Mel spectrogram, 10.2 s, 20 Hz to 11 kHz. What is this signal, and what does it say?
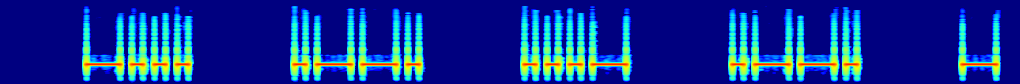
Morse code, heard as a keyed tone, about 10 wpm, spaced as for 6 wpm, 800 Hz. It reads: BPVPT
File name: LEZIONI / 6 PKX0 / 6 P ws 10wpm 3751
